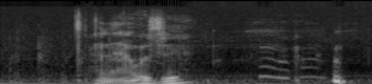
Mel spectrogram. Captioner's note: chuckles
